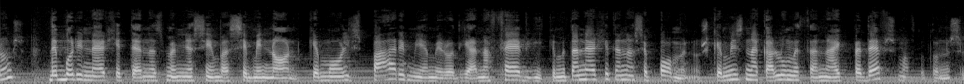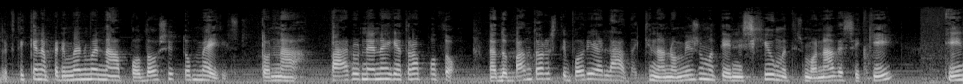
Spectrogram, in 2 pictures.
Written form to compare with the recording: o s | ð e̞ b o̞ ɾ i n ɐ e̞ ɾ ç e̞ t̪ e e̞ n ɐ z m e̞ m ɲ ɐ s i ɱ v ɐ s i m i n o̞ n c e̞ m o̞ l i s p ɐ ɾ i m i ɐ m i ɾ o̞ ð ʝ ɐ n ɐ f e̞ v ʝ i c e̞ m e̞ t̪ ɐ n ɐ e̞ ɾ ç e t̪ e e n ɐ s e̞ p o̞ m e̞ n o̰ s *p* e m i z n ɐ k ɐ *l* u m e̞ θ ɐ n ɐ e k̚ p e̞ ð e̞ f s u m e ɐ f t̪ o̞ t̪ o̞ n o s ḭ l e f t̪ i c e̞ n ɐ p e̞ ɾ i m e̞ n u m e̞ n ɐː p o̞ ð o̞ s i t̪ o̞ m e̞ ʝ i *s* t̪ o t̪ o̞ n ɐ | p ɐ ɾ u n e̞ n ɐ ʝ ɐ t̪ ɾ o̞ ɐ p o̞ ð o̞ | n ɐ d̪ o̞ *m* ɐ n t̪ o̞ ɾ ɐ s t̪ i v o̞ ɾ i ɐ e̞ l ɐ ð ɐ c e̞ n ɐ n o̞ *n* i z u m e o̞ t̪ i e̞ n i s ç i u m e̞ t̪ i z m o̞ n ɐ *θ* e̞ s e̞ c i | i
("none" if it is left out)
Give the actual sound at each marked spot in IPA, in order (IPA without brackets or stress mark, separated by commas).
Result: c, l, s, b, m, ð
